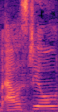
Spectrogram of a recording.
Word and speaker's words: Alistile: So, can you give us a brief intro into The Guardians of Alistel? Risen from Ash. Did I pronounce that right, by the way?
